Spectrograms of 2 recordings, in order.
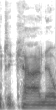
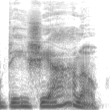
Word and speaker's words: Di Canio: And I had to guess Paolo Di Canio while the fire drill was going off. And because he was filling it, I went, Paolo Di Ciano. And it's still to this day, I pronounce Di Ciano as Di Canio.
